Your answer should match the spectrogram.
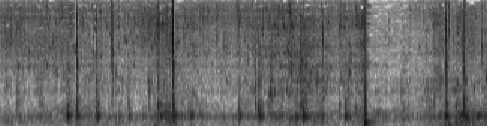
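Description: Water splashing and gurgling right at the microphone, with irregular sharp pops and knocks over a steady low hum; the loudest knock comes about three seconds in.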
